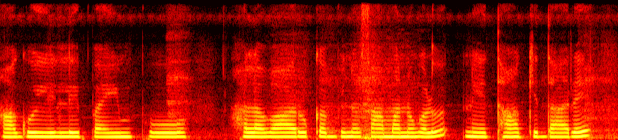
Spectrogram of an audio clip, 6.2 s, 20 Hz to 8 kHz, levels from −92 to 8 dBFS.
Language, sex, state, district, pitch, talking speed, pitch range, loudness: Kannada, female, Karnataka, Bidar, 235 Hz, 70 wpm, 230-235 Hz, -13 LUFS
